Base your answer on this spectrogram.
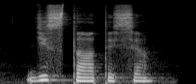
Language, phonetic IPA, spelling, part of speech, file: Ukrainian, [dʲiˈstatesʲɐ], дістатися, verb, Uk-дістатися.ogg
- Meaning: 1. to fall to one's share; to fall to one's lot 2. to get (to), to reach 3. passive of діста́ти pf (distáty)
